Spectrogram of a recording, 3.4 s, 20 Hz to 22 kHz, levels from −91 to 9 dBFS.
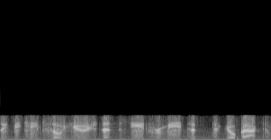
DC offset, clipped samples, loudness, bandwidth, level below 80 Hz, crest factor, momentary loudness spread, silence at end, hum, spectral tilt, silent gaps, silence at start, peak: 3%; under 0.1%; -23 LUFS; 4 kHz; -56 dBFS; 18 dB; 6 LU; 0 s; none; 0.5 dB/octave; none; 0 s; -6 dBFS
